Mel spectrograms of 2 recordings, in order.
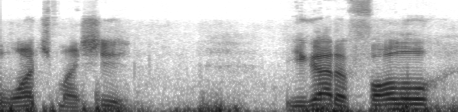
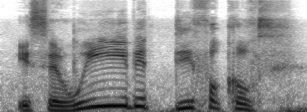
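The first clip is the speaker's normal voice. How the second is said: higher, lilting Irish accent; 5 semitones higher, 4 dB louder than usual. Shown as a demonstration. Streamer attempting Scottish, slipping into an Irish accent. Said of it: "I switched into Irish".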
